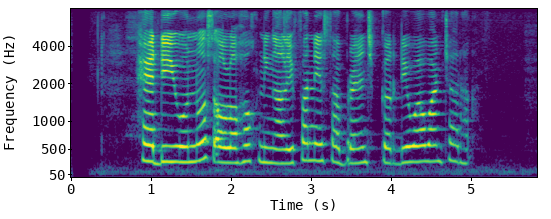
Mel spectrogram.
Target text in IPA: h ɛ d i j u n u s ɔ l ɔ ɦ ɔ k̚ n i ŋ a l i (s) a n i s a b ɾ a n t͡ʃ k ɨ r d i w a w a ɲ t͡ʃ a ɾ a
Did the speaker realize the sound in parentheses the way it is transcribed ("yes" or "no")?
no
